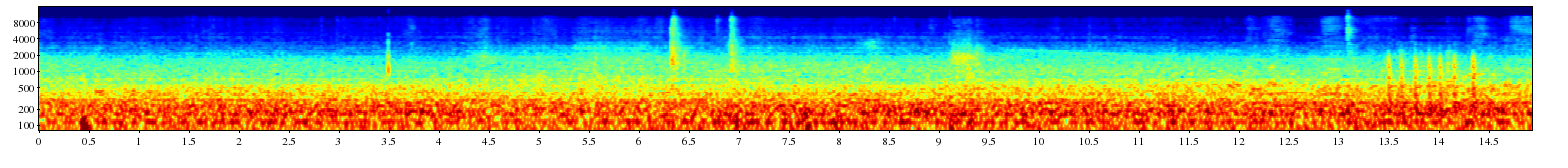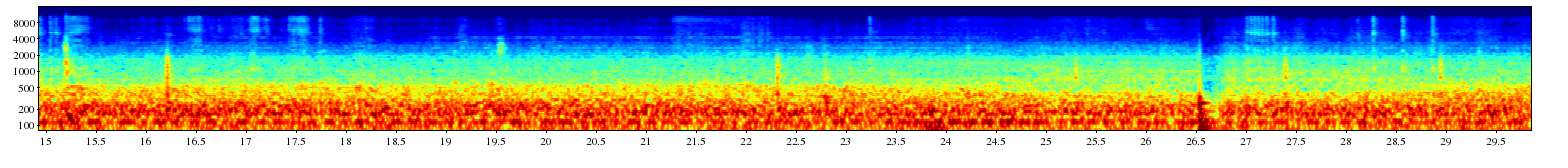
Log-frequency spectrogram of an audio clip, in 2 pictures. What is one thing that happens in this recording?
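Wheels clatter and click over rail joints.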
